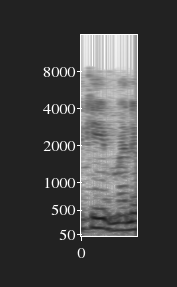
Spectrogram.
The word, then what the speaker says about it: calm: Double vowels, या जैसे silent letter, जैसे कि एल एम से क्या होता है, म होता है। जैसे कि इसका एग्जांपल है तो CALM, काम, है ना, काम।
